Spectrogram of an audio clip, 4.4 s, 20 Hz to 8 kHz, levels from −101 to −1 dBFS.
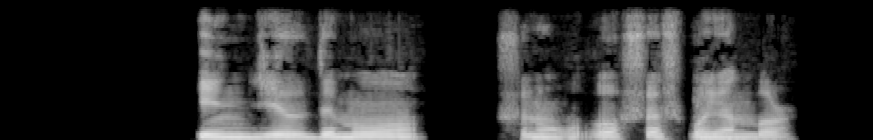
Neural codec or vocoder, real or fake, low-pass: none; real; 7.2 kHz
